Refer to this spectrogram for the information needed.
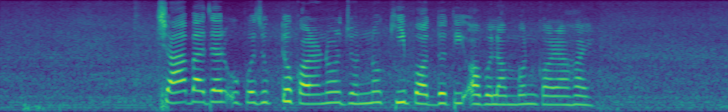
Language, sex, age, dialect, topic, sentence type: Bengali, female, 18-24, Standard Colloquial, agriculture, question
